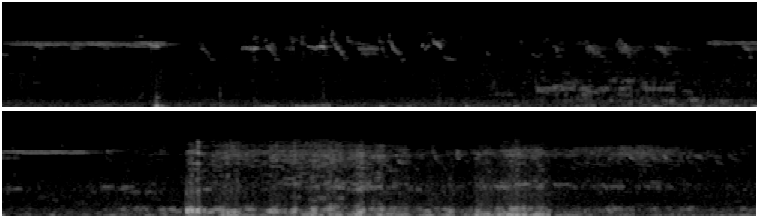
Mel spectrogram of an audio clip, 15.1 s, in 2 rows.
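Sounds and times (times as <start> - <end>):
faint bird chirps: 0.0 - 8.9.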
